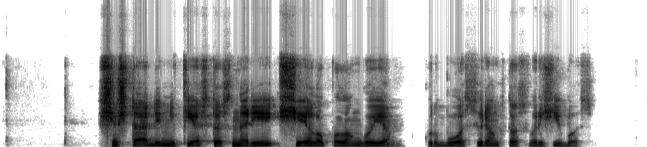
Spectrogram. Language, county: Lithuanian, Vilnius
